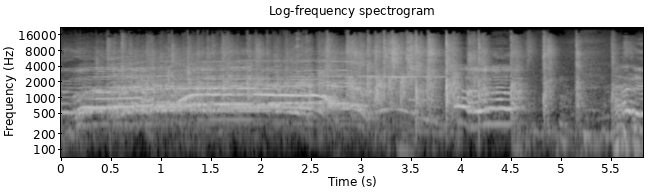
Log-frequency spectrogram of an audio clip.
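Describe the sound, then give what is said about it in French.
A crowd claps and cheers loudly to call back latecomers, with sustained whooping voices rising over the noise at first, then dense, rapid applause continuing to the end. “On va faire un maximum de bruit pour rappeler les retards”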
